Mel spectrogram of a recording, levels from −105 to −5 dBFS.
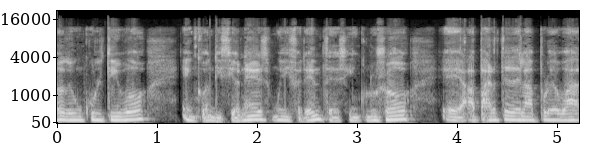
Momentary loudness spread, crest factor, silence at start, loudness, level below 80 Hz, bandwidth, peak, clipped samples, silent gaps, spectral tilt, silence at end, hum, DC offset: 5 LU; 10 dB; 0 s; -21 LUFS; -52 dBFS; 17 kHz; -10 dBFS; under 0.1%; none; -4 dB/octave; 0 s; none; under 0.1%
